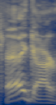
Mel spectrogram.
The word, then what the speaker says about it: Hagar: I Hagar the Horrible including learning that is pronounced Hagar I always Ed to call him Hager the horrible and got corrected a few times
